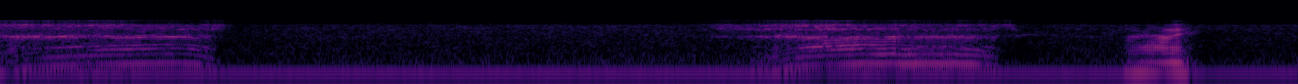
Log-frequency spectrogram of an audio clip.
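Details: Snoring: two long, tonal, rattling breath sounds and a short third, over a steady low hum; snoring rather than wheeze.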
